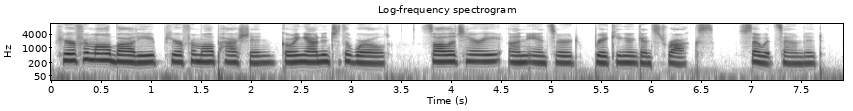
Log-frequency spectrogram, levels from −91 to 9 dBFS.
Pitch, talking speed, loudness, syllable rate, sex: 215 Hz, 150 wpm, -17 LUFS, 4.7 syllables/s, female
